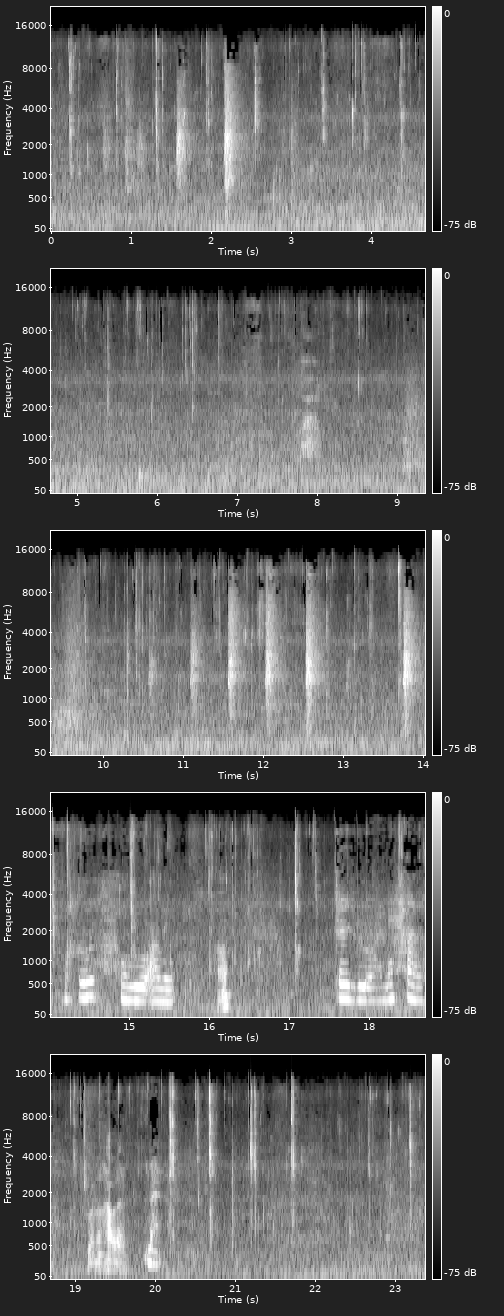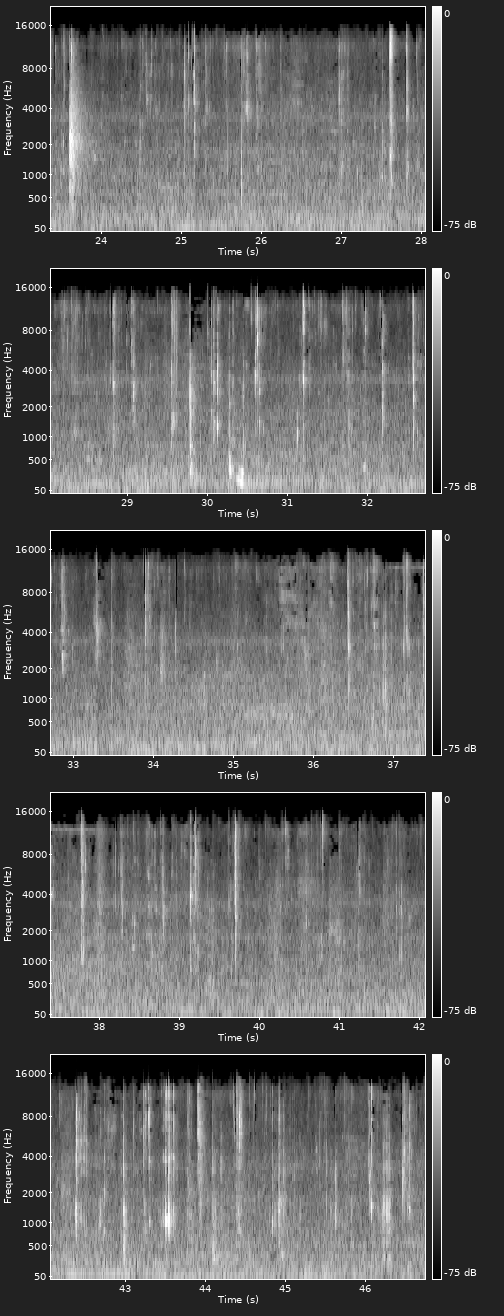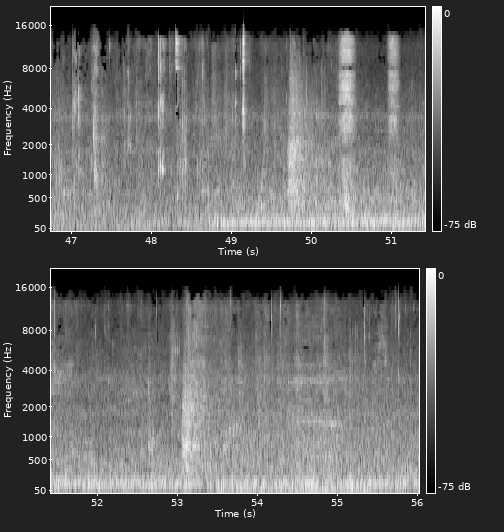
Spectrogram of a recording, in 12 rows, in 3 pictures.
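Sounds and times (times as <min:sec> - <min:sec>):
chewing and biting chicken wings: 0:00.0 - 0:14.3, 0:18.8 - 0:56.0
wet mouth sounds: 0:24.5 - 0:34.5.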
